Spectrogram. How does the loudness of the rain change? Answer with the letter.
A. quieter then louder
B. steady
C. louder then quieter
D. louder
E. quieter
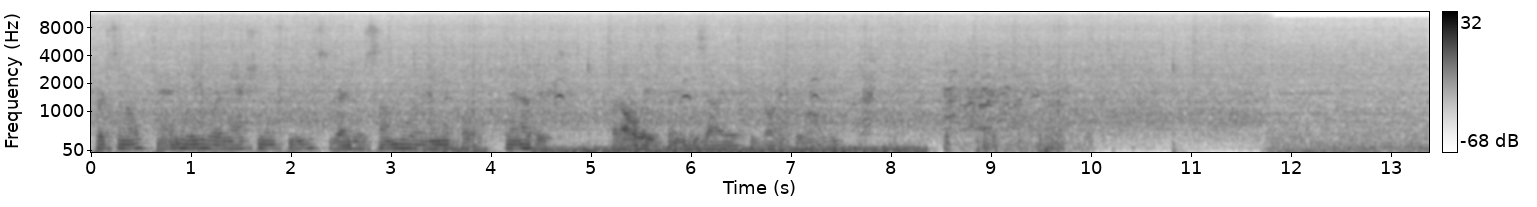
B.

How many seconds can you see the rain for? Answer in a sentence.
You can hear the rain for 13 seconds altogether.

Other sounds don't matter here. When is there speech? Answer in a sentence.
You can hear the speech from 0.0 to 7.5 s.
